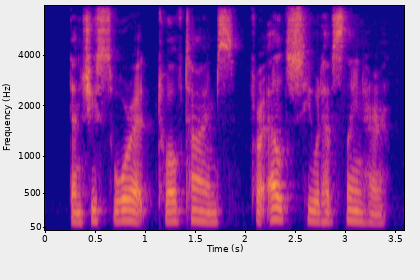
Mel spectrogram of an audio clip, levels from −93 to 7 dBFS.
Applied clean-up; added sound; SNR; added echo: none; none; none; none.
